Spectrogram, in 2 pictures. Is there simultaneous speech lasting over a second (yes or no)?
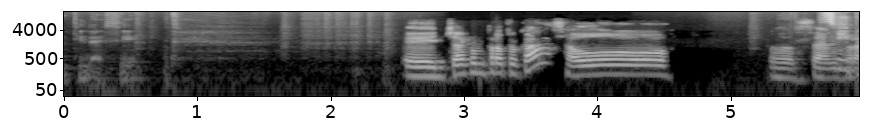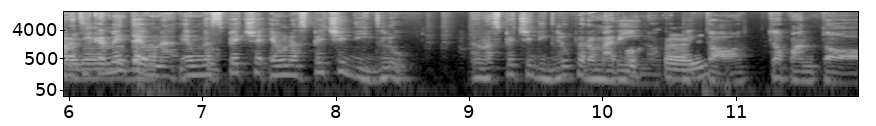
yes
